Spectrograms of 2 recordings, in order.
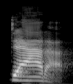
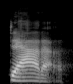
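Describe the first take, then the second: First: The first vowel sounds like the one in cat. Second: The first vowel sounds like the one in cat.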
